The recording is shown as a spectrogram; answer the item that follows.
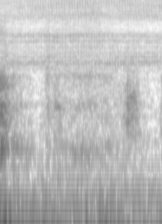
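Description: Quiet room tone with a steady low hum, and a faint, short soft sound about a second and a half in.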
